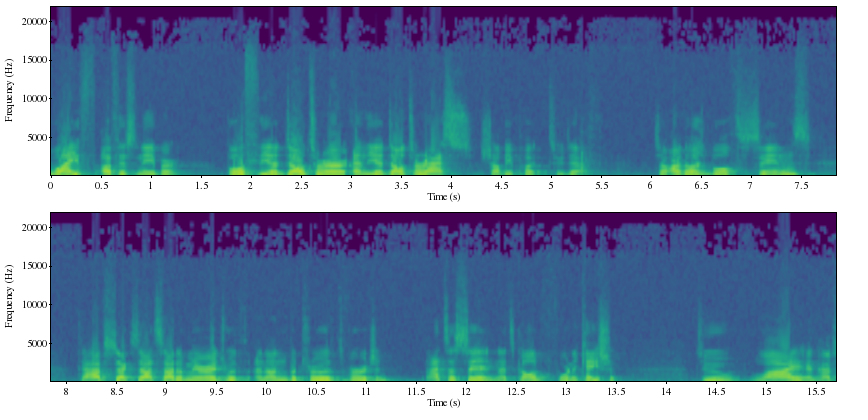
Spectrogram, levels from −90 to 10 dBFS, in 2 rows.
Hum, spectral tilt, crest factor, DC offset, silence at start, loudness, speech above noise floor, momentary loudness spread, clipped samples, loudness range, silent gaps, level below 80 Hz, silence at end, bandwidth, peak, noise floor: none; -5 dB/octave; 12 dB; under 0.1%; 0 s; -13 LUFS; 27 dB; 13 LU; 0.5%; 6 LU; none; -40 dBFS; 0 s; over 20 kHz; 0 dBFS; -40 dBFS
